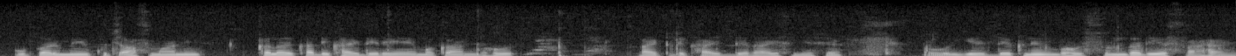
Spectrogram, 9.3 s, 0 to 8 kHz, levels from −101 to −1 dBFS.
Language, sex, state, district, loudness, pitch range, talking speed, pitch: Hindi, male, Bihar, Saharsa, -34 LUFS, 115-125 Hz, 180 wpm, 120 Hz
